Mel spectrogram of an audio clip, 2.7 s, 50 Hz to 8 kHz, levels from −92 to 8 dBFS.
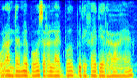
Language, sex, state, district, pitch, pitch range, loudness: Hindi, male, Arunachal Pradesh, Papum Pare, 120 Hz, 115-120 Hz, -18 LUFS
